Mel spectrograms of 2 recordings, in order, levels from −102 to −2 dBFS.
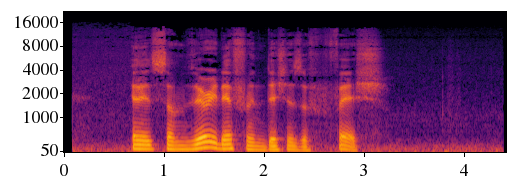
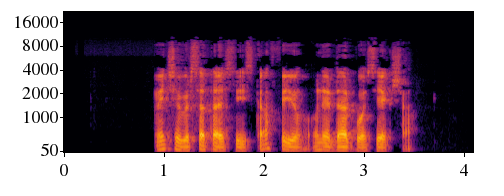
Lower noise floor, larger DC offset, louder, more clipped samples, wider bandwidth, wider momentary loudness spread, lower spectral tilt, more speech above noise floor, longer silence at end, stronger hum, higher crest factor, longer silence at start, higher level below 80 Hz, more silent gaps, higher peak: second, -49 dBFS vs -80 dBFS; neither; about the same, -24 LUFS vs -26 LUFS; neither; first, 13.5 kHz vs 10 kHz; first, 15 LU vs 9 LU; first, -6.5 dB/octave vs -5 dB/octave; second, 25 dB vs 54 dB; about the same, 0.55 s vs 0.65 s; neither; about the same, 20 dB vs 22 dB; second, 0.1 s vs 0.9 s; about the same, -50 dBFS vs -54 dBFS; neither; about the same, -6 dBFS vs -4 dBFS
